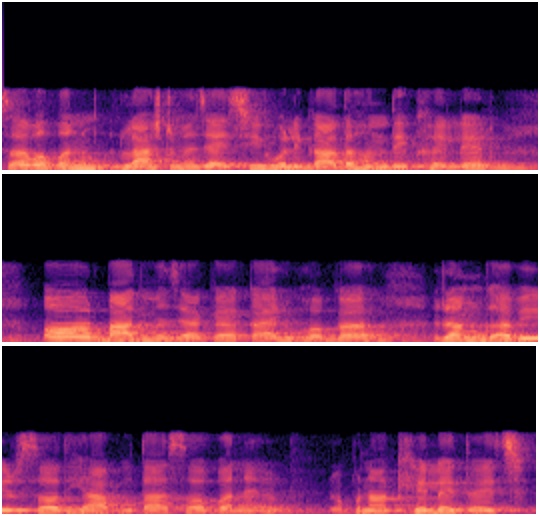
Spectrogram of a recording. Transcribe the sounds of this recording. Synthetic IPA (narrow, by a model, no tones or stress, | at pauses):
səbəpənlasʈmed͡ʒajt͡ʃʰiɦolikad̪əɦənd̪ekʰəlel | ɔɾbad̪med͡ʒakekajlbʱɔke | ɾəŋɡəbiɾsə̃d̪ʱjaput̪asəbəne | əpnakʰelət̪əjt͡ʃʰ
